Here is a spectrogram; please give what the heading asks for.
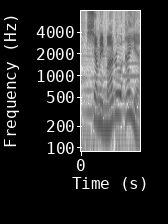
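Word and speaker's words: Shameimaru Aya: Reporter Shamina, how do you pronounce this? Shamimaru Aya.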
